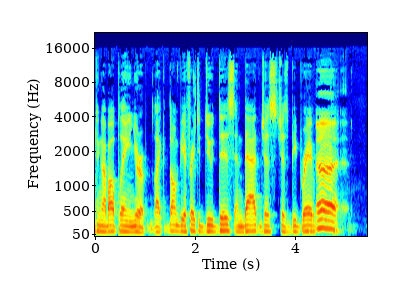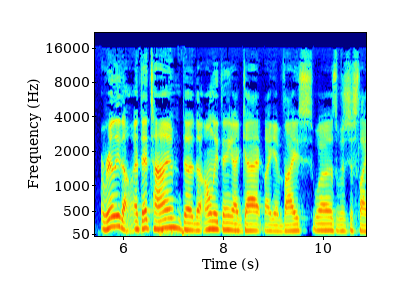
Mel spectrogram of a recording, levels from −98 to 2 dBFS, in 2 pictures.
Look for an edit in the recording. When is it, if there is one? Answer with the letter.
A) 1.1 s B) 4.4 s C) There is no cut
B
